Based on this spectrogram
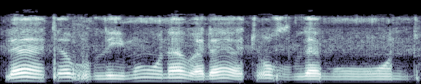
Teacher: ترقيق التاء في الكلمتين مع تفخيم الظاء وسكونها مع الرخاوة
